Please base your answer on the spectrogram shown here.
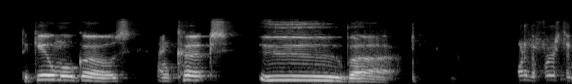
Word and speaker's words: Uber: And it's pronounced Uber. Stop making that sound.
